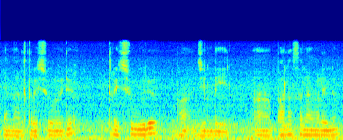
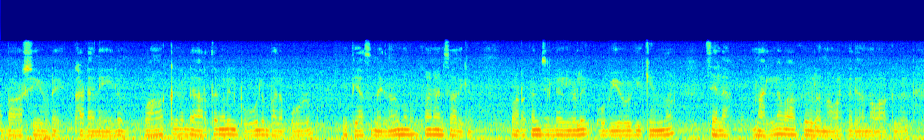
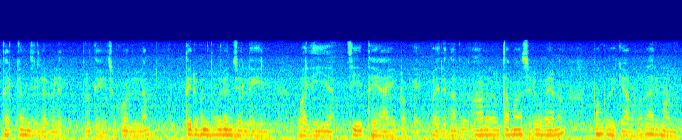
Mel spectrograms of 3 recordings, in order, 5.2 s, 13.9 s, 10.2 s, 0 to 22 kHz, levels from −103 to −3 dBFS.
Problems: none marked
